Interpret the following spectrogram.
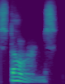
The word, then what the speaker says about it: Stearns: that the way that the old preacher himself pronounced his name and certainly the way the descendants of his brothers have is Stars they spelled that s t a r n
